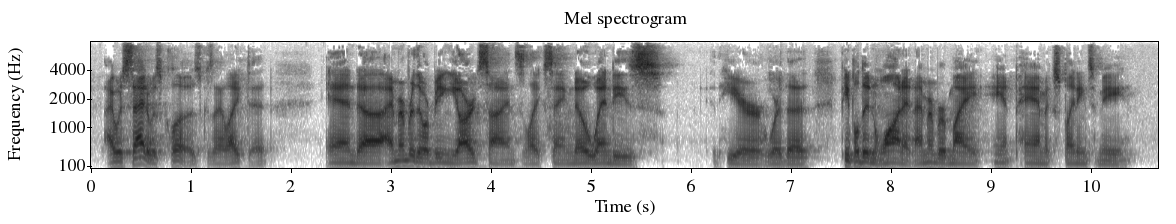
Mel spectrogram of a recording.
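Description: In an American accent, a man with a very deep, low pitch speaks at a fairly quick pace with fairly even intonation. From Boston born, raised Cincinnati. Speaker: Star Wars fan guest. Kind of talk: interview, recalling memories.

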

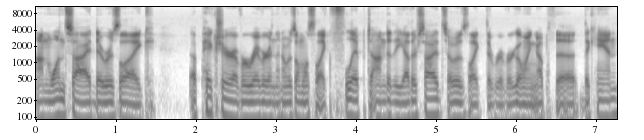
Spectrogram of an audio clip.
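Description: A man with an American accent speaks at a very fast pace in a very deep, low pitch. His intonation is fairly even and his loudness very even. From Wisconsin, US. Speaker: beer podcast co-host. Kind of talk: casual chat. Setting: brewery tap room.

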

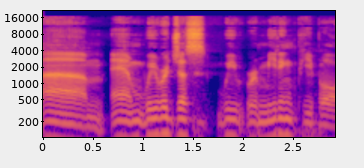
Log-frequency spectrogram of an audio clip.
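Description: Man with an American accent, fairly low pitch, ordinary pitch variation and a bright, sharp tone, at a moderate pace in a very clean recording with a silent background. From Pennsylvania, US (Spring Grove). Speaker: missionary. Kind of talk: interview.

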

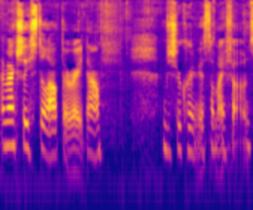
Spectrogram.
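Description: A woman puts on a raspy character voice at a medium pitch. She talks very fast with fairly even intonation.

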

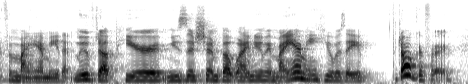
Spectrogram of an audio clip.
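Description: The recording is very clean, its background silent. A woman talks at a medium pitch. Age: 20s. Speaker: photographer and video artist. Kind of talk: casual interview chat. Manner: animated.

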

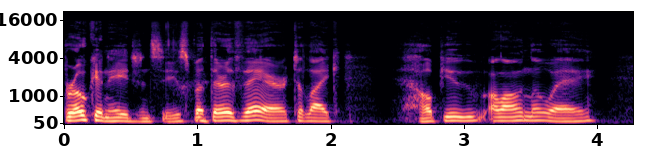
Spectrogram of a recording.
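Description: Using a plain, everyday voice, a man speaks at a medium pitch and a moderate pace with fairly even intonation. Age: 30s. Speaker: adoptive and foster parent. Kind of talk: casual interview conversation.

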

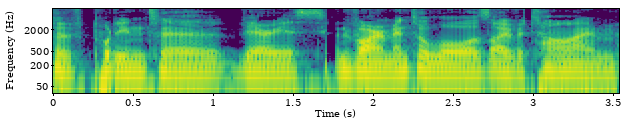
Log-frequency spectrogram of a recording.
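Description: With an Australian accent, a man of medium pitch talks at a fairly slow pace and with fairly even intonation, on a very clean recording with a silent background. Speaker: guest co-host. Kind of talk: casual political chat.

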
